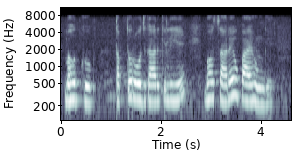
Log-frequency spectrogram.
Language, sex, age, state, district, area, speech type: Hindi, female, 18-30, Madhya Pradesh, Chhindwara, urban, read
